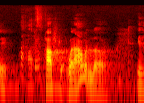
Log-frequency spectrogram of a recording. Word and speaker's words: Hofstra: Hofstra.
